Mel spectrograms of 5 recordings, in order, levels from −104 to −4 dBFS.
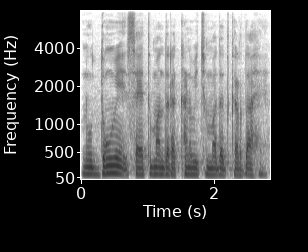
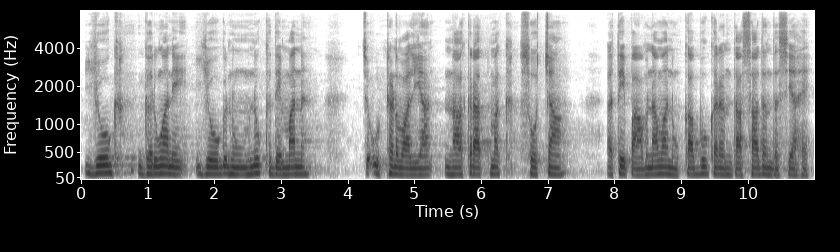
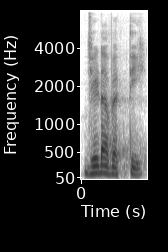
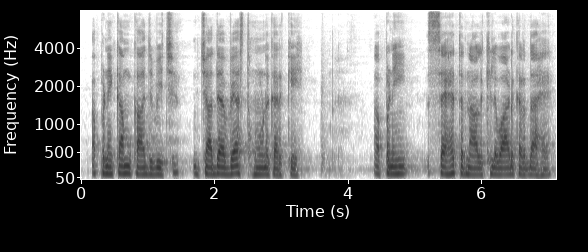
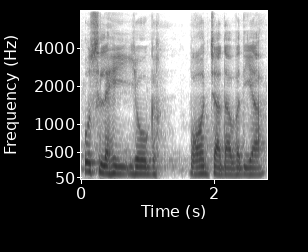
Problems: none marked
